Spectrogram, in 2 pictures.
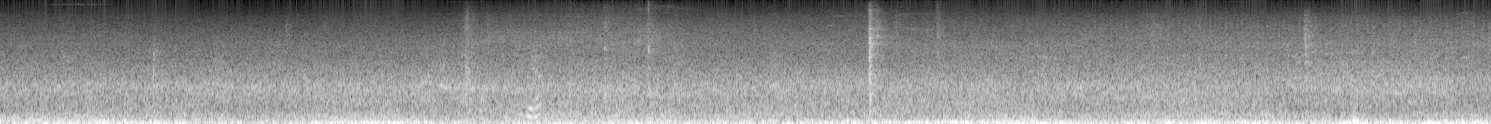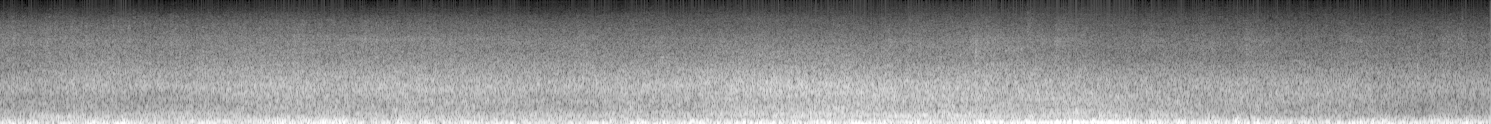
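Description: City traffic hums and rumbles nearby.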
